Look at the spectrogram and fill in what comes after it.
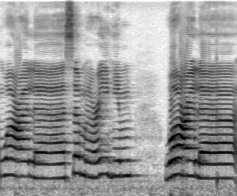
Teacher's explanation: ला को अच्छे से खींचेंगे क्योंकि उस पर मद है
